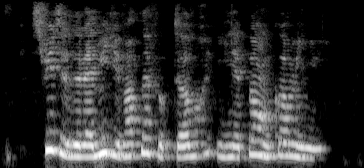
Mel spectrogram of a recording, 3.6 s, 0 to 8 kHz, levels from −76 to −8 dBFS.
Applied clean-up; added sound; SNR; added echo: none; none; none; none.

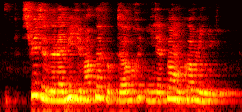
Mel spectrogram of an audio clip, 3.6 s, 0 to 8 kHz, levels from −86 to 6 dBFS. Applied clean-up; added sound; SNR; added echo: none; none; none; reverberation time 0.6 s.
